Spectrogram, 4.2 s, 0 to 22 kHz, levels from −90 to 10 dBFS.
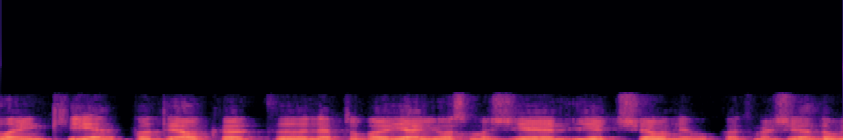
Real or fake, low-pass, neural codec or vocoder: fake; 7.2 kHz; codec, 16 kHz, 1.1 kbps, Voila-Tokenizer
